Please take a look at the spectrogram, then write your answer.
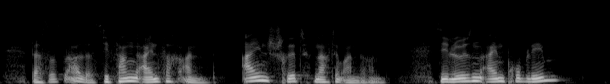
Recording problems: muffled; very; fading above 2.5 kHz

